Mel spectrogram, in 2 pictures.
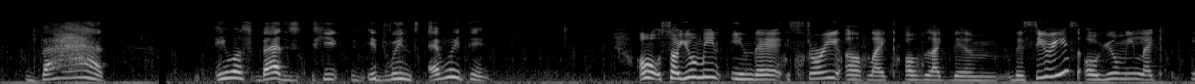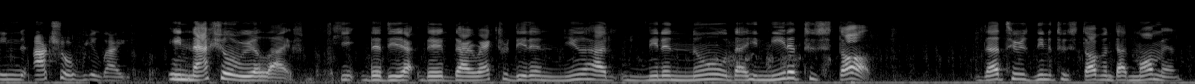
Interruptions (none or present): none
